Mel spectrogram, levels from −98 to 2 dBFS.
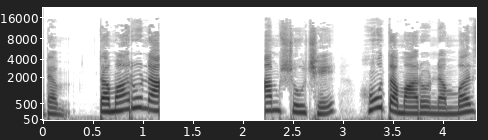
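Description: The player likely ran out of data or was blocked, causing a playback stall: from 1.15 to 2.22 s the speech cuts out for about 1.06 s before resuming.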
